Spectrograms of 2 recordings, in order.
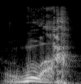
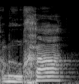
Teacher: that ah sound just sort of sneaks in there before the final consonant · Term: furtive patach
